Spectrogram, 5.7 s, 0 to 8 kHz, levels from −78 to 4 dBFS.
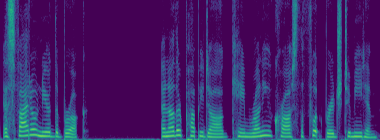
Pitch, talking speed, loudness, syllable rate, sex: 220 Hz, 180 wpm, -19 LUFS, 5.5 syllables/s, female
